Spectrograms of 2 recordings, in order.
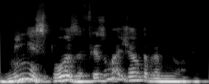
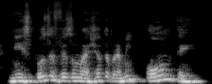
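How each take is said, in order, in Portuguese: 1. As palavras "para mim" recebem ênfase. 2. A palavra "ontem" recebe ênfase. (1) "para mim é importante que a minha esposa fez aquela janta para mim" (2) "Pô, ontem é importante"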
